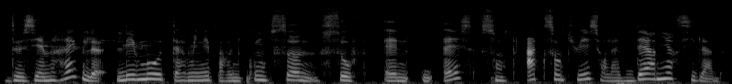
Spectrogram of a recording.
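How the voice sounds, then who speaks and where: A woman teacher calmly explaining pronunciation rules step by step to learners. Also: fairly low pitch, measured pace, hardly any pauses, dry recording. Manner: clear, methodical explaining, addresses learners directly. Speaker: Spanish teacher. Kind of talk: explaining a language lesson to camera.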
